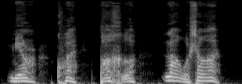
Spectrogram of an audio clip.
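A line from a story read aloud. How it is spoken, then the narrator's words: Panting, breathless. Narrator (Chinese): 三狗子喘着粗气说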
